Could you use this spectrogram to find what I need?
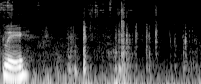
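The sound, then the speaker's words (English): Keys jangle as someone gets into a car, a short tonal sound at the start followed by a couple of seconds of loose metallic clinking and rustling. “So right now I'm getting into the car.”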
